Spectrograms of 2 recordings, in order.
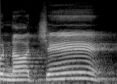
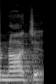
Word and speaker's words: नाचें: अगर लिखा है हम सब नाचें, बोलो नाचे, उच्चारण करो, नाचें, उच्चारण करो, नाचें, नाक से आवाज आनी चाहिए, नाचें।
